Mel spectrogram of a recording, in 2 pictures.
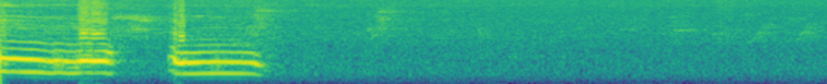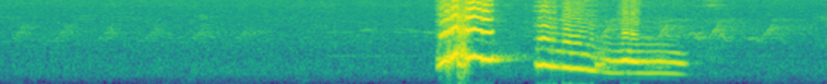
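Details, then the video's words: Western Australian magpie kept as a pet, warbling: two short harmonic-rich fluting notes, a long silent gap, then a loud burst of descending, slurred warbles. "My Western Australian Magpie Warbling, Whistling and Singing!"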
